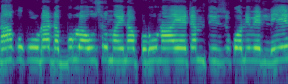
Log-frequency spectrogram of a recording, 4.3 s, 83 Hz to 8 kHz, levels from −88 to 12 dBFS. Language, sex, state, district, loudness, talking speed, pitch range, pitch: Telugu, male, Andhra Pradesh, Anantapur, -13 LUFS, 165 wpm, 290-305 Hz, 295 Hz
